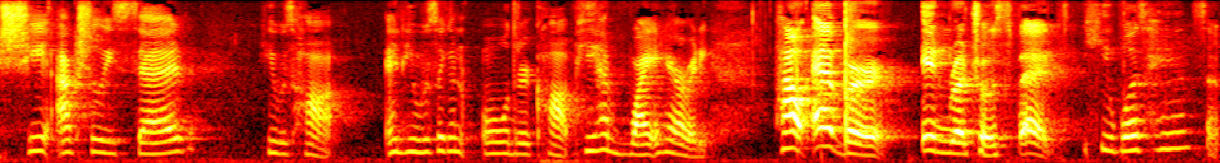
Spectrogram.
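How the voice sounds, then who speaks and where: The delivery is animated, with lively intonation. The voice is somewhat breathy. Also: woman. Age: 20s. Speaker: podcast co-host. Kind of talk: casual chat.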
